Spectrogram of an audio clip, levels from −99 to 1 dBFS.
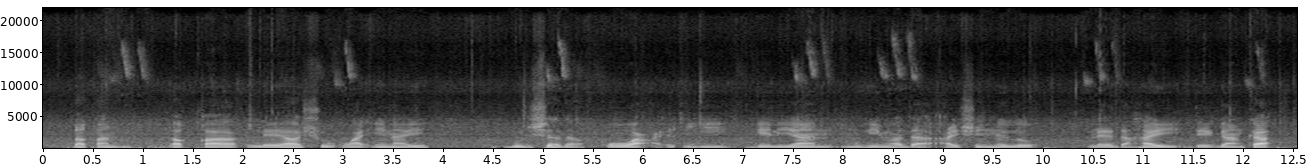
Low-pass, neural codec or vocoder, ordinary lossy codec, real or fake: none; vocoder, 44.1 kHz, 128 mel bands, Pupu-Vocoder; none; fake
